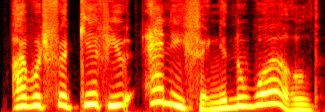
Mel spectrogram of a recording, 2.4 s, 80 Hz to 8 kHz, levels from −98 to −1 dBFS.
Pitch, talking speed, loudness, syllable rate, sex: 235 Hz, 195 wpm, -15 LUFS, 5.6 syllables/s, male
